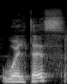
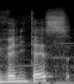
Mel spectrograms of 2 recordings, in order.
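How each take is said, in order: First: The first letter is said like a W. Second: The first letter is said like a V. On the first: This follows the Latin pronunciation. "en latin, le V se prononce U" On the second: This follows how the word is written. "ça s'écrit Velites"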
